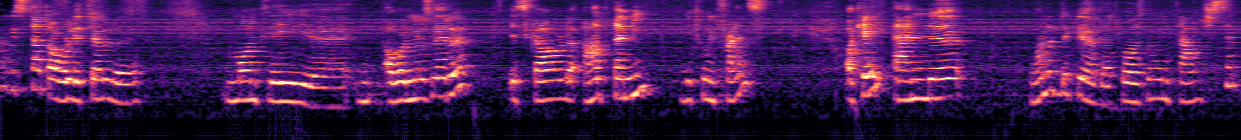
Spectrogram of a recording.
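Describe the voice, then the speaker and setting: A woman with a Quebec accent at medium pitch, fairly slow pace and ordinary pitch variation, with long, frequent pauses, audible room echo and noticeable background noise. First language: French. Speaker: community organization director. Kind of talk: interview. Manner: halting.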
